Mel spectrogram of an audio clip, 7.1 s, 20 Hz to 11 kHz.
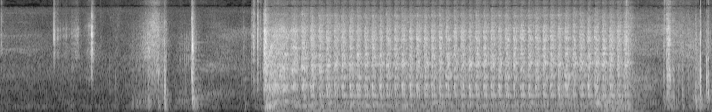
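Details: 1998 Ford Mustang, about 122,000 miles, not started for a year: starter cranks at a steady even beat about four seconds but never catches; theft light flashes, no keys registered, anti-theft immobilizer blocking start.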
